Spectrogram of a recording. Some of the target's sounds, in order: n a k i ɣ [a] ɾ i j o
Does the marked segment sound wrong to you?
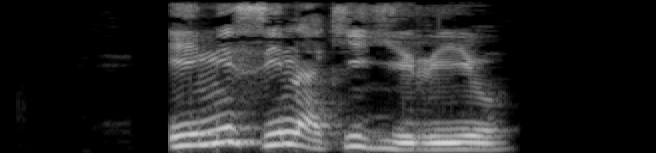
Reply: yes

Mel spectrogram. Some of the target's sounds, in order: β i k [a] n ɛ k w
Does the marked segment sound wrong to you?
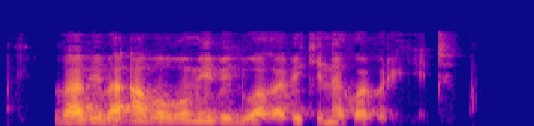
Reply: yes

